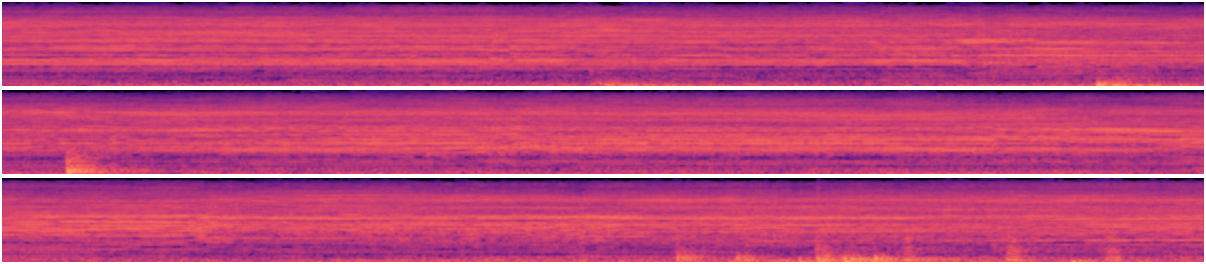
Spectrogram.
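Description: Electric pet hair clippers running steadily with an even motor hum while shaving a cat's fur, with two short knocks about five and six seconds in.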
